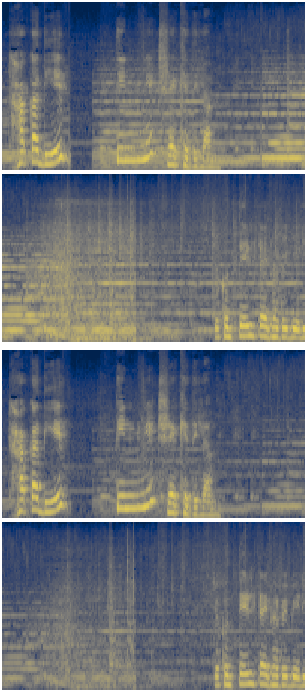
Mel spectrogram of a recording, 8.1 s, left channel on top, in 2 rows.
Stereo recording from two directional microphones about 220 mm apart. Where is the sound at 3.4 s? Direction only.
40° left (ahead or behind).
